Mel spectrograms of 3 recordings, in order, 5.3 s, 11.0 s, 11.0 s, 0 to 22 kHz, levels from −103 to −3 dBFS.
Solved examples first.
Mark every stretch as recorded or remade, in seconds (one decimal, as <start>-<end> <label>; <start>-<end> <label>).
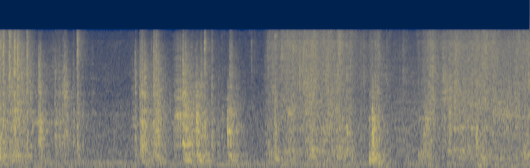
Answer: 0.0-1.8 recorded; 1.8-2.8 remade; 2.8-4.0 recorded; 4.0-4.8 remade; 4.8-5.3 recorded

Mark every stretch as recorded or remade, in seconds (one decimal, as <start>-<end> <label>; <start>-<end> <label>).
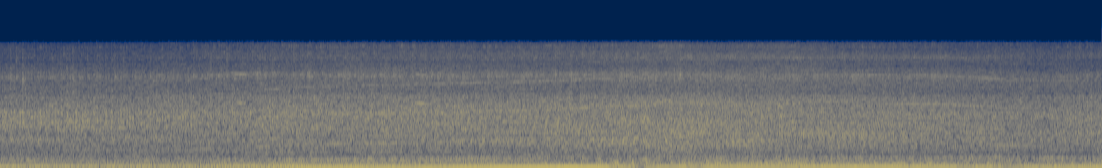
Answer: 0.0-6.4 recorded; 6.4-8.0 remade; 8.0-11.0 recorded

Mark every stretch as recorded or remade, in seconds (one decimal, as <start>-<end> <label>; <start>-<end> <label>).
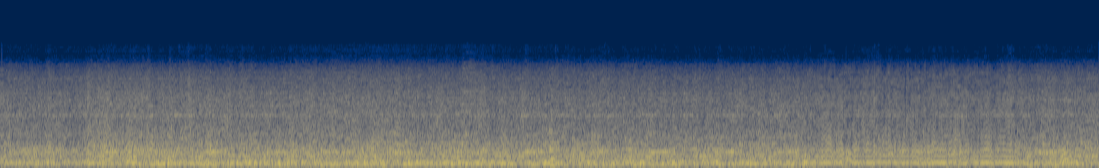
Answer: 0.0-8.2 recorded; 8.2-10.2 remade; 10.2-11.0 recorded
